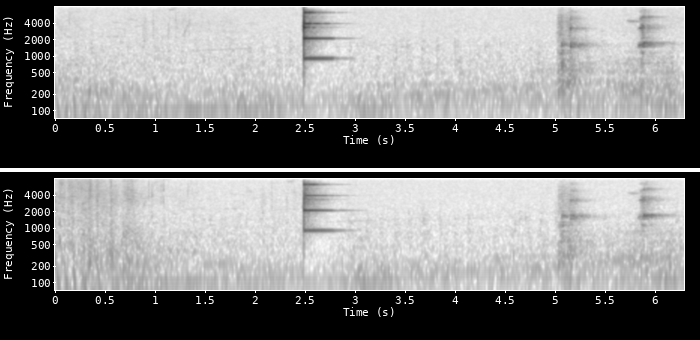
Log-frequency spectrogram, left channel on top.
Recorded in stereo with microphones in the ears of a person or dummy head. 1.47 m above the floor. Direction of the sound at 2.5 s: 25° left (ahead or behind).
